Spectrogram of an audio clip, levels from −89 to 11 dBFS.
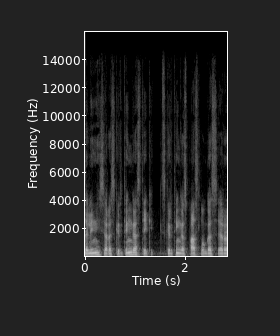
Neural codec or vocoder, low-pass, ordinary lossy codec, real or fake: vocoder, 48 kHz, 128 mel bands, Vocos; 14.4 kHz; AAC, 96 kbps; fake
